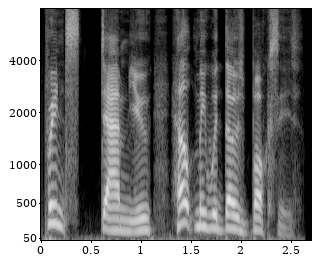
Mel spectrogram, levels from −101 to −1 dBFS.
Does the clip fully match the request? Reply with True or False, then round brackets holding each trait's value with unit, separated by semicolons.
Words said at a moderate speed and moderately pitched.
True (175 wpm; 160 Hz)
